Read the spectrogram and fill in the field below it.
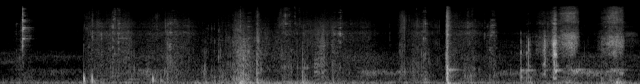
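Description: A rubber gas mask rustles and clicks as it is pulled on.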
